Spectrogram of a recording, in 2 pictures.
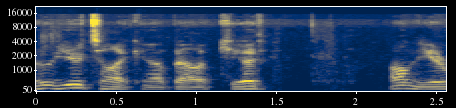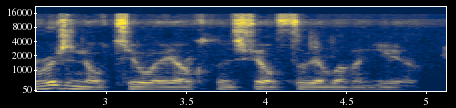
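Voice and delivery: the deepest, lowest voice possible. Acting out a talking engine who turns out to be male: deepest possible voice. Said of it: "Just the deepest possible voice".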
